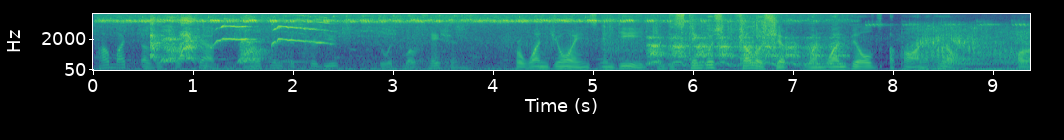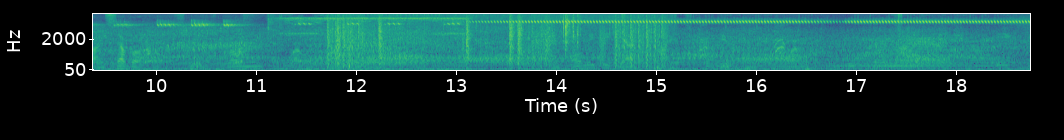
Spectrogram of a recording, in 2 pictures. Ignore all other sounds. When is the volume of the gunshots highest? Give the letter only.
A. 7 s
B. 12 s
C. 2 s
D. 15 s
B.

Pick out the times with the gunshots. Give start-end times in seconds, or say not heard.
11.7-15.2.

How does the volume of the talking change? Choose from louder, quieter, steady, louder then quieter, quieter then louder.
louder then quieter.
